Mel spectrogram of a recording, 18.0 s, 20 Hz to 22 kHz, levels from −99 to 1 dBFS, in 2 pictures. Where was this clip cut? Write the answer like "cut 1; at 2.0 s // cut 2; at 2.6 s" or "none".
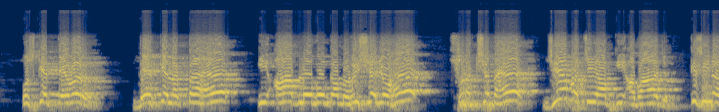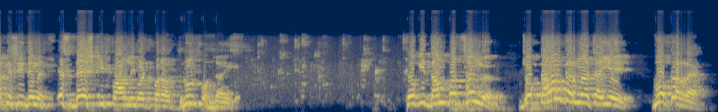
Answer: none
